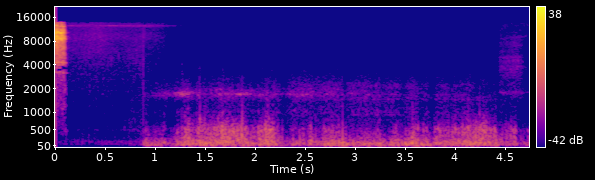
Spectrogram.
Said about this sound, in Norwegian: Vinden tar tak i mastene på seilbåtene som ligger til kai. Vi er ved en av kanalene i bydelen Iborg i Amsterdam.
